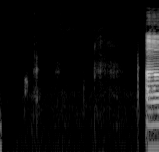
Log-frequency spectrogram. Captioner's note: silence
